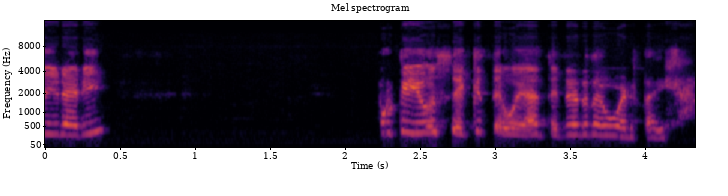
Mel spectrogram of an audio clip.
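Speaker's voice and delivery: tearful voice, crying while speaking. Speaking to the daughter about having her back: crying while speaking. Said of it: "Estoy llorando".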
